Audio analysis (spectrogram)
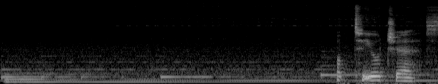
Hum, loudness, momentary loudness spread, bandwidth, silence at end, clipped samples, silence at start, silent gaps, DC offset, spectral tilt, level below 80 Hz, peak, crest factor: none; -32 LUFS; 19 LU; 19 kHz; 0 s; under 0.1%; 0 s; none; under 0.1%; -4.5 dB/octave; -64 dBFS; -14 dBFS; 20 dB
